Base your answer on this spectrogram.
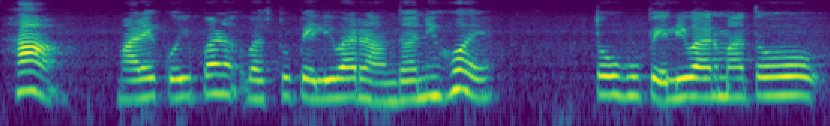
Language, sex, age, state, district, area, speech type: Gujarati, female, 45-60, Gujarat, Anand, urban, spontaneous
